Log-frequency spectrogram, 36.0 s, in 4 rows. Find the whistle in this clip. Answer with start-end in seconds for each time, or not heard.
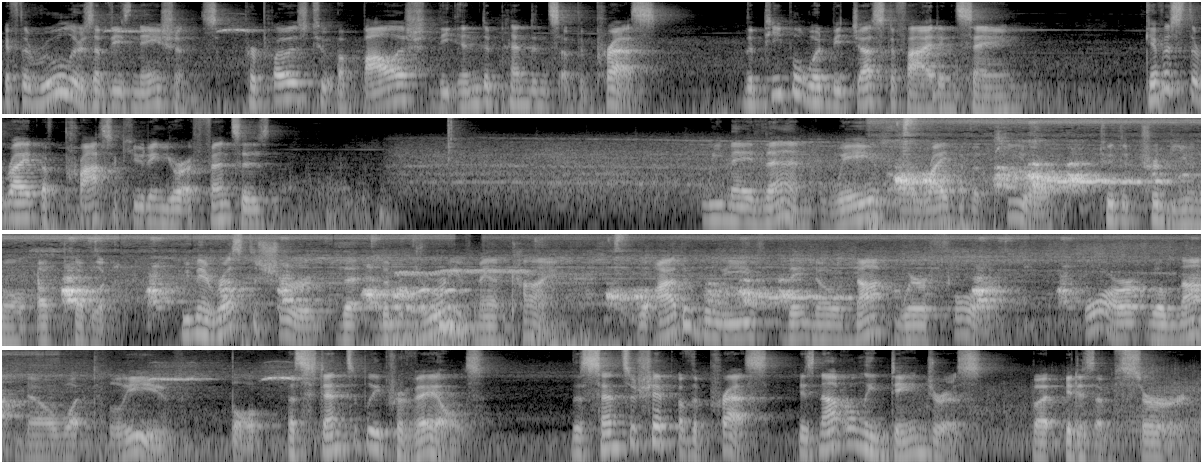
0.8-2.0, 20.9-22.4, 28.0-29.3.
